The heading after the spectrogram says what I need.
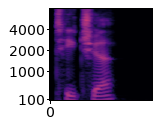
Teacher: we have the /ə/ as in ‘teacher’, okay, that’s more British English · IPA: /ˈtiːʧə/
